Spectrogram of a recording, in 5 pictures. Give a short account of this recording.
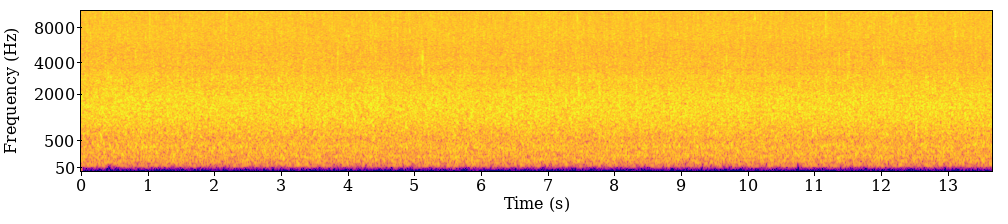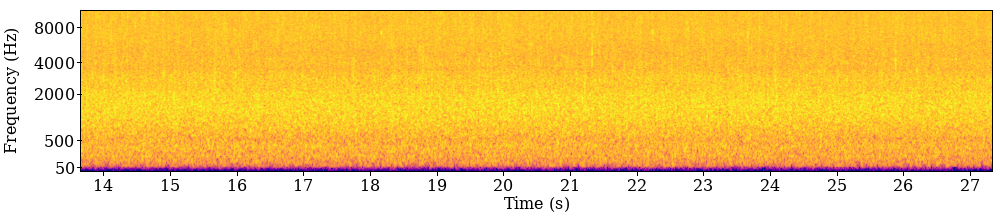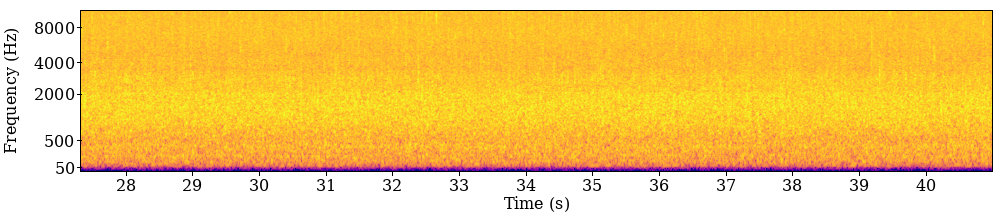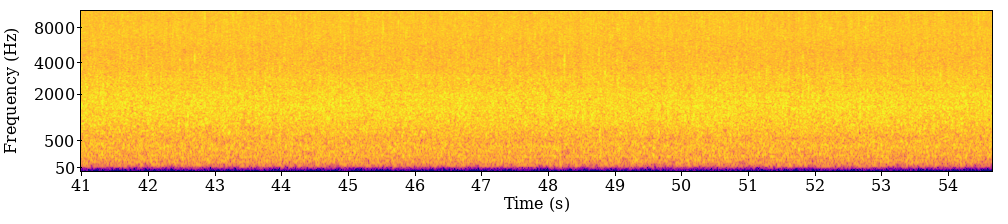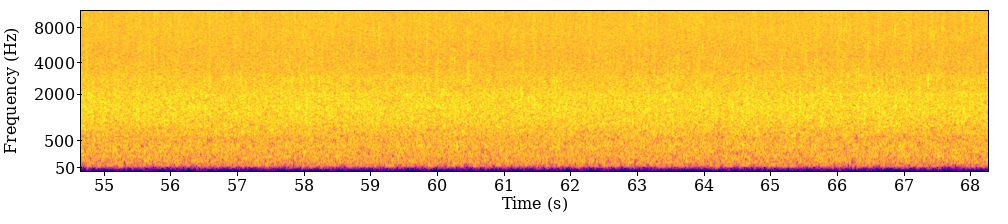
small but powerful river. Tech Note : Sony PCM-D100 internal microphones, wide position.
